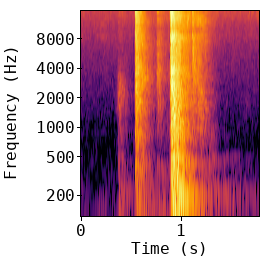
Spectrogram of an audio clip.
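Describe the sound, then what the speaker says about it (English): A door is pushed shut with a soft creak followed by a solid, close thud that fades quickly into silence. "shut the door."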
